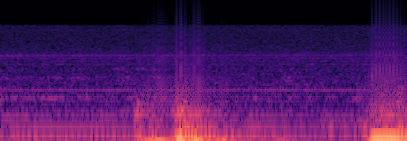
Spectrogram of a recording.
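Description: Steady hum and hiss from a cheap webcam microphone, with two short low thuds, one about a second and a half in and another near the end.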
